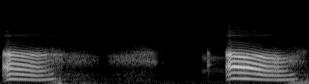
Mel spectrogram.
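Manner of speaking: long drawn-out uh, uh; long er vowel. Shown as a demonstration. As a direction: hold the er sound long. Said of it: "it's quite long, as you can hear".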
